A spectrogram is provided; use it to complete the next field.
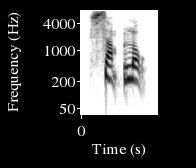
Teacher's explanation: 16 is pronounced with two low-level tones.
